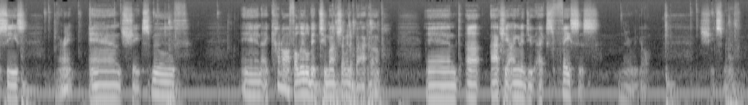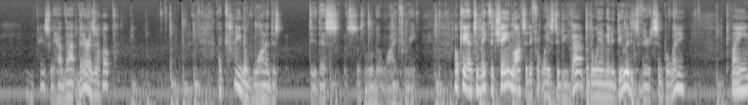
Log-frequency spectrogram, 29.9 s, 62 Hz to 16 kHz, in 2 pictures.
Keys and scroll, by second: 0.4 z, 1.8 Tab, 3.4 alt+a, 6.5 ctrl+z, 6.7 ctrl+z, 7.1 ctrl+z, 7.5 ctrl+z, 10.1 x, 13.3 Tab, 14.7 alt+a, 18.4 Tab, 18.6 a, 19.8 s, 20.1 x, 21.6 Tab, 22.4 alt+a, 26.7 KP_1, 27.6 shift+a, 29.3 Tab.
